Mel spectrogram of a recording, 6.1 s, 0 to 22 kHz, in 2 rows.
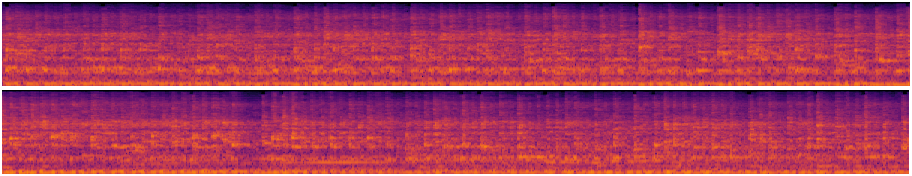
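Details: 1942 Farmall H tractor, hand-crank started in the garage after transmission teardown and repair of a scraping/screeching noise and hard reverse shifting, carburetor not yet adjusted: steady, even four-cylinder idle beat with light mechanical rattle on top, no misses or knocks; normal running.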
